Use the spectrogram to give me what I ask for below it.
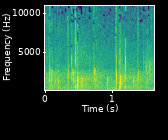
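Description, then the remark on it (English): An audience clapping for a first-time visitor coming to the front: scattered, uneven hand claps overlapping at an irregular rhythm, fairly soft, over a steady low hum with no voices. “Oh, keep clapping for him as he comes.”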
